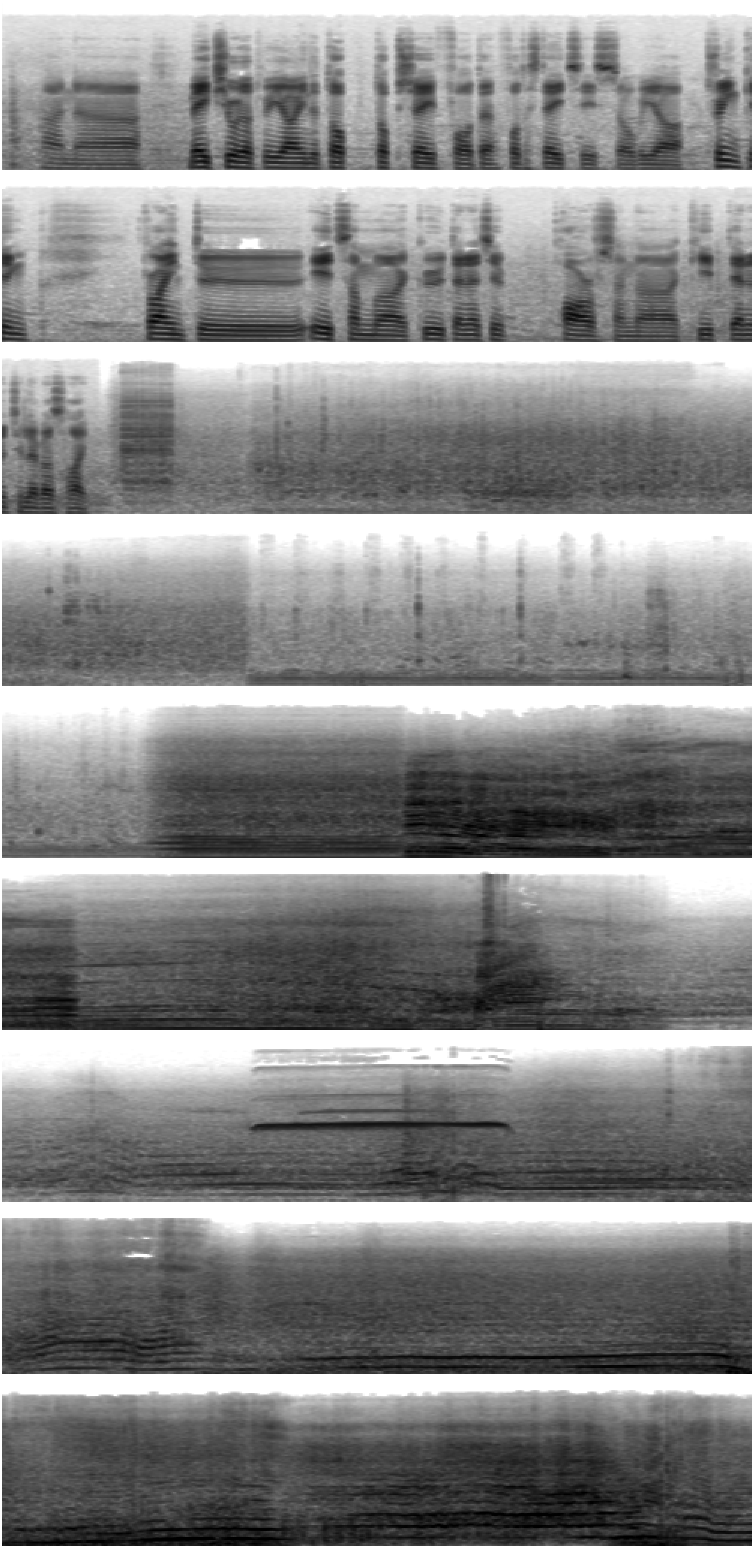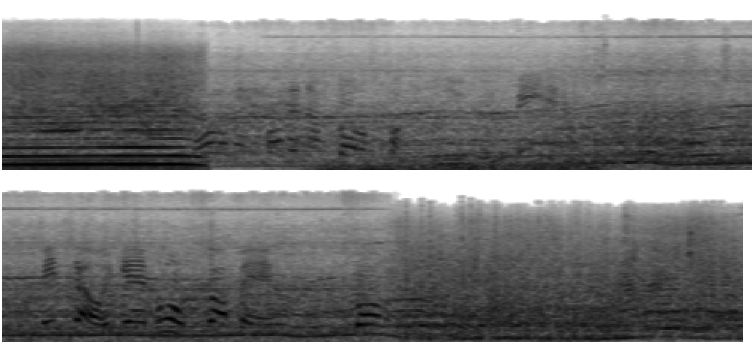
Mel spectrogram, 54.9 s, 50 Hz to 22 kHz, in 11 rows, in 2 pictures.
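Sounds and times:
rally car engine revving: 16.7 - 54.9.

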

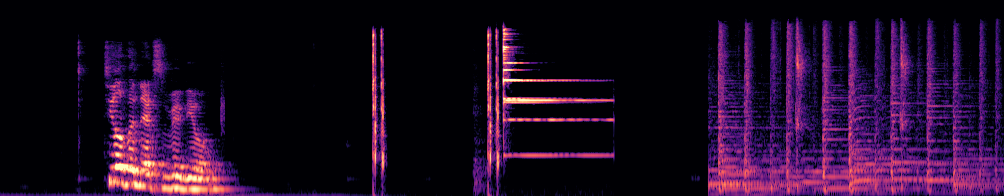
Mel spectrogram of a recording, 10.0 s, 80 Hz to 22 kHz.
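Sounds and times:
bright bell ding: 5.0 - 6.2.

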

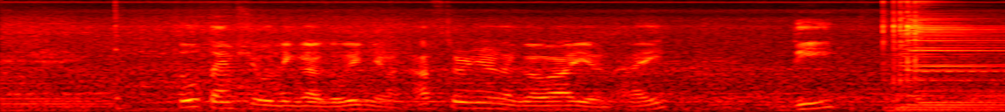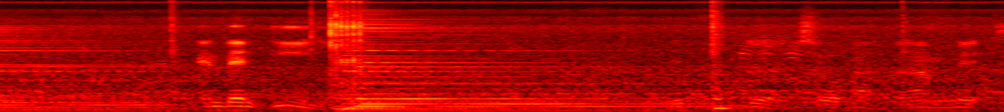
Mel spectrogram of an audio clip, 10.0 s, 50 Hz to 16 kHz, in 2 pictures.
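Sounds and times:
acoustic guitar chord strummed: 0.0 - 0.8, 4.1 - 10.0.

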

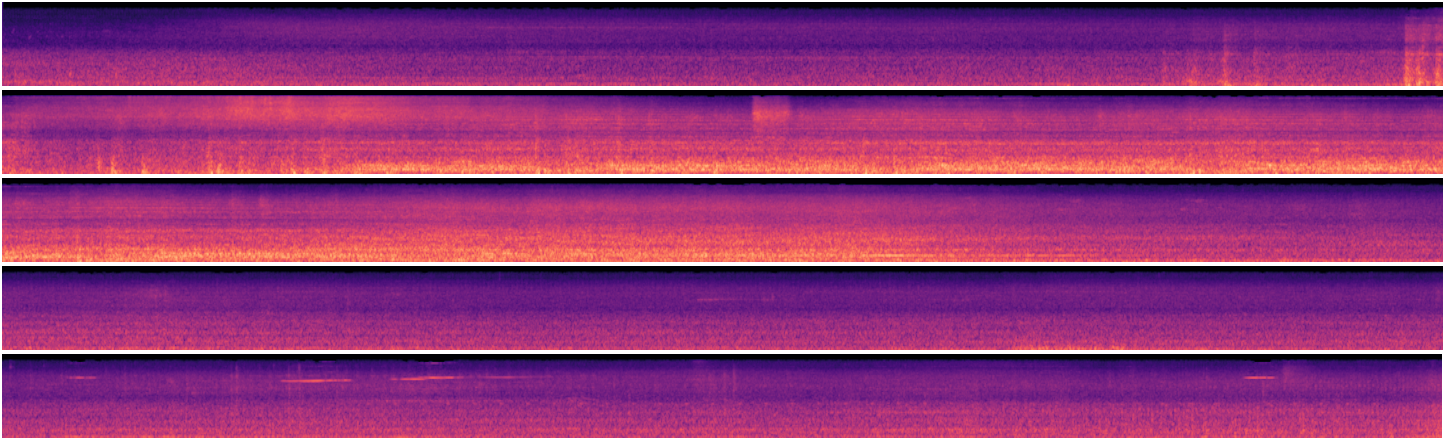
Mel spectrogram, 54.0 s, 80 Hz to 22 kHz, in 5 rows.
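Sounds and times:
train wheels clattering: 8.6 - 24.1.

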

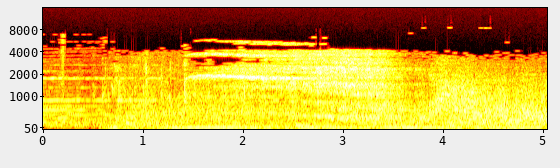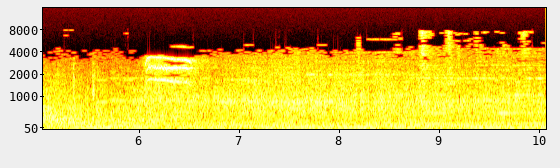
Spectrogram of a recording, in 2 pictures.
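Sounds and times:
galloping hooves rumble: 0.6 - 10.0
horse neighing: 1.4 - 3.6.

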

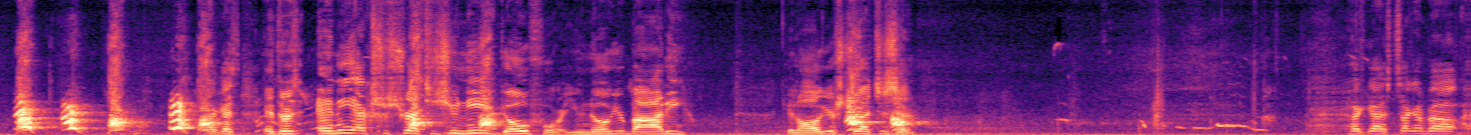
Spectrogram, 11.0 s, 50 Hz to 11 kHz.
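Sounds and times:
dog whining: 7.9 - 9.7.

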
